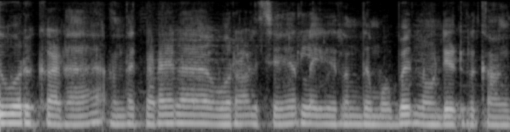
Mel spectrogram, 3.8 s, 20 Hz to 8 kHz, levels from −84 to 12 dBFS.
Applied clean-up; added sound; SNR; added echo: neural separator model SepFormer DNS4.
